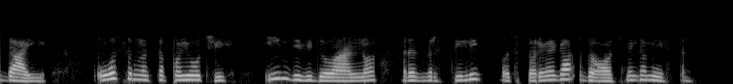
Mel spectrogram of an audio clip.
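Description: From start to finish the speech carries the sound of an AMR narrowband mobile codec, the kind used on older mobile calls. Nothing above about 3.8 kHz survives, so the voice is thin and boxed in. The damage is heavy. The sound points to a low rate near 5.9 kbps. At that rate the codec rebuilds the voice from a crude vocal-tract model and a few pulses. The result is buzzy and synthetic.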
